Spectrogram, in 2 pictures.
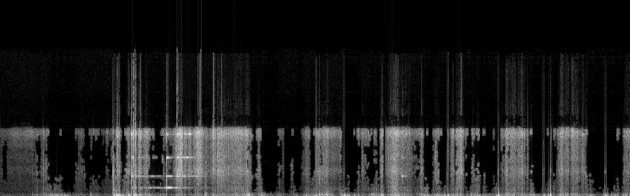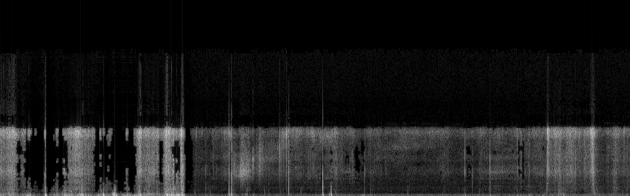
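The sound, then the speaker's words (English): A heavy dumbbell bar clanks down with a brief ringing tone, then quick, brisk footsteps thump and rustle steadily for about ten seconds as someone runs or walks briskly, before fading to a quiet, muffled background. “dropped this dumbbell bar and then started to run or walk quite briskly before the recording cleaned up a bit.”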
